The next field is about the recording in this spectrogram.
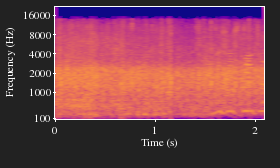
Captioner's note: some Applause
